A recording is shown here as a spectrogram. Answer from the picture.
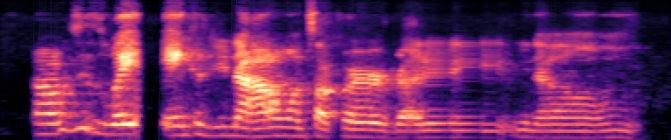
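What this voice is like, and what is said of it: Texan country accent. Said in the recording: “we are a country out here. Do not judge my accent... Say Texas... I stay in Houston”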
